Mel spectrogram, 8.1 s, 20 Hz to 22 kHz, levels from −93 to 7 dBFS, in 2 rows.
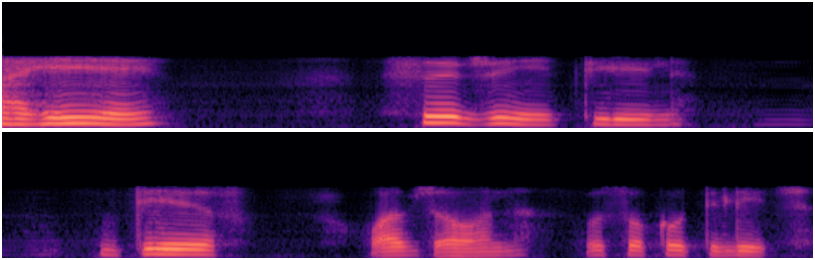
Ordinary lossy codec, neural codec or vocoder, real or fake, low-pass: none; codec, 16 kHz, about 1 kbps, DyCAST, with the encoder's durations; fake; 3.6 kHz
